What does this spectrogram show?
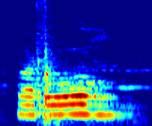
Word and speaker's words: Waroeng: Bacanya gimana? Warung. Bacanya? Warung Agus.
